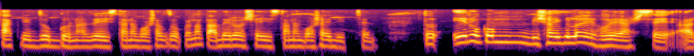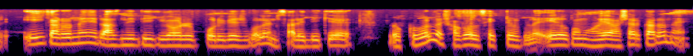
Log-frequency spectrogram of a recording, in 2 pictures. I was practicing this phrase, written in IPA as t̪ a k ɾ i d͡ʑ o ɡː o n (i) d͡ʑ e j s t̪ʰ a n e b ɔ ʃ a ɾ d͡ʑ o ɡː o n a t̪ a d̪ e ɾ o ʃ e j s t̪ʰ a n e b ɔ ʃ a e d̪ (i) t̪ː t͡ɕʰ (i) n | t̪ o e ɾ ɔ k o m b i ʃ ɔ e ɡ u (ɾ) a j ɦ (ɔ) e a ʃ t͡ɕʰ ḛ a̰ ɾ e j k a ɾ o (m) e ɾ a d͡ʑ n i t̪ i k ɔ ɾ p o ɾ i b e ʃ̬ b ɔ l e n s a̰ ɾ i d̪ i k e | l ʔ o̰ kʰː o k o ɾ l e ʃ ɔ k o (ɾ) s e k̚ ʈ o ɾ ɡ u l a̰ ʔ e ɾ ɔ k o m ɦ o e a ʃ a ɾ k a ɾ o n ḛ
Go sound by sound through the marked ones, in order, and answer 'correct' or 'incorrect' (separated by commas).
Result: incorrect, correct, incorrect, incorrect, incorrect, incorrect, incorrect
